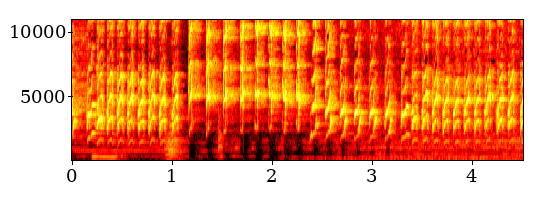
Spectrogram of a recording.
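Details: Long-tailed shrike, eight months old, from Jember, East Java, imitating other birds without pause: a rapid stream of high chattering notes, with brief low sounds near the start.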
